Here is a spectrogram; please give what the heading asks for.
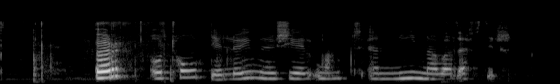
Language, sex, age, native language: Icelandic, male, 11, Icelandic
